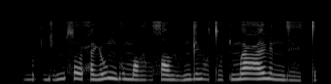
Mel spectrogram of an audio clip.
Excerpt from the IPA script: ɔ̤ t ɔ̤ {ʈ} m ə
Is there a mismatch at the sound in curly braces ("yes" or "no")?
no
